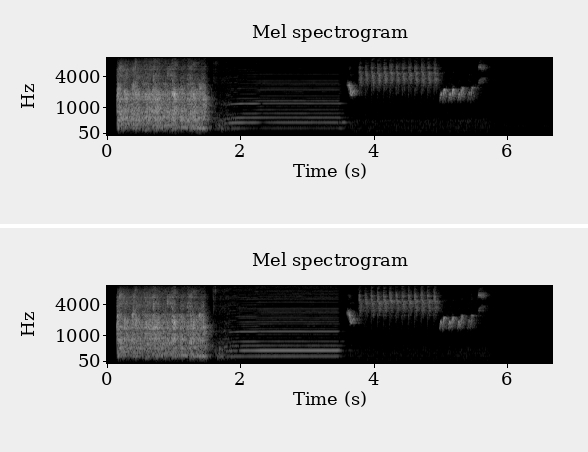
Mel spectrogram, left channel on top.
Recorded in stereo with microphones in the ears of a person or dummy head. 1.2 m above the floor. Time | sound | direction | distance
0.1 | a clap | 20° right (ahead or behind) | 1.0 m
1.6 | a phone buzzing | 55° right (ahead or behind) | 0.6 m
3.6 | a bird | 45° right (ahead or behind) | 1.2 m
